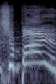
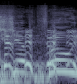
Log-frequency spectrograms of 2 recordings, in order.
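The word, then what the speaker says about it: Shibuya: I said, you said you said Shabbaya, dude. It's never Shabbaya, huh? It's Shabuya.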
